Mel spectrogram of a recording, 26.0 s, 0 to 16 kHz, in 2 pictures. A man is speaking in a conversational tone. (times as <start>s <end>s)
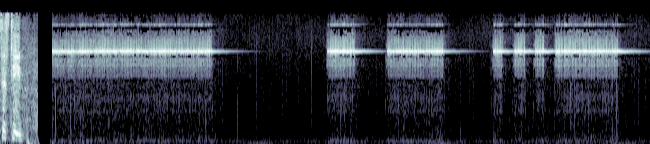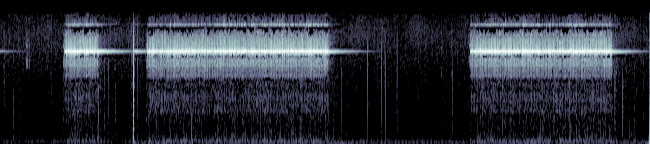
0.0s 0.8s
